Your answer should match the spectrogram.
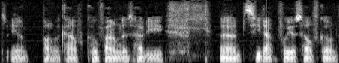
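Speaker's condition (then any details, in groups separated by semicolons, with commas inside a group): No condition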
